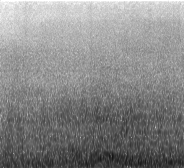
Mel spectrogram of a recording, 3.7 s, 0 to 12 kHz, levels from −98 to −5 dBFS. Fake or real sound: fake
